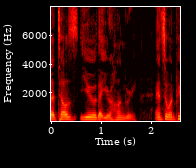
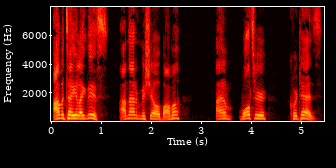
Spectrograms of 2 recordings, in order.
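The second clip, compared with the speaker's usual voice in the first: loud, rousing mock speech; hammed-up preacher-style call to drink water; mock rally speech; 5 semitones higher, 6 dB louder than usual. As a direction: pump up the crowd like a campaign rally. Mock campaign speech about water.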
